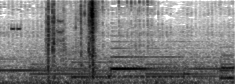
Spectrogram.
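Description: Background music with held tones, overlaid with glitch transition effects: two sharp static crackles, about half a second and about a second in, the second the loudest.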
